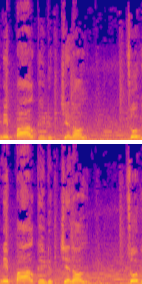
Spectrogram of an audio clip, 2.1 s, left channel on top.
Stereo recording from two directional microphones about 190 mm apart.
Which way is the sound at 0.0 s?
25° right (ahead or behind).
